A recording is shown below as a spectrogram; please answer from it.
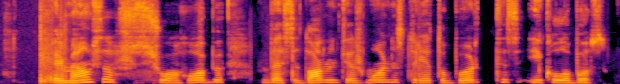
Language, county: Lithuanian, Kaunas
